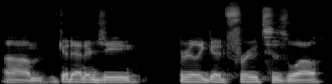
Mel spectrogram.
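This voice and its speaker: A man from San Diego, a podcast guest talking in a relaxed, chatty way and laughing easily. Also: on the low side, measured pace. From United States, San Diego. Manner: laid-back, chatty, laughs often. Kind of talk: casual podcast chat.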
